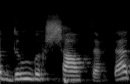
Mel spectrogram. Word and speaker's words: дымбыр-шалтер: с грохотом, это все дымбыр-шалтер, да, то есть звук падения чего-то. Именно дымбыр-шалтер, то есть как бы на первые слоги ударения или? Дымбыр-шалтер, да.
